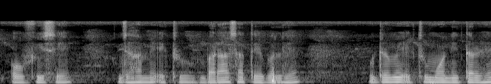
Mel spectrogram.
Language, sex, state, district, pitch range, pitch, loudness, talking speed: Hindi, male, Arunachal Pradesh, Papum Pare, 100-105 Hz, 100 Hz, -19 LUFS, 160 wpm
